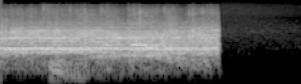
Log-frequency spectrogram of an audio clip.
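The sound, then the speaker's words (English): A burst of audience applause welcoming a guest speaker as he comes on, a dense, steady wash of clapping that holds at full strength for about a second and then cuts off abruptly into silence. “So I was so excited when he said he'd come, so I'm going to invite him now, and if you could just give him a huge round of applause as he comes, that'd be awesome.”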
